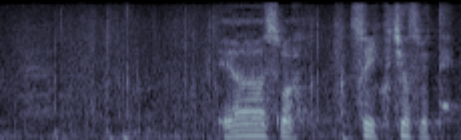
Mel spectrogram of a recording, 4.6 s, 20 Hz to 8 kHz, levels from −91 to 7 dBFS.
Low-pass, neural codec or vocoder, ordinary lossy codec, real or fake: 7.2 kHz; none; MP3, 32 kbps; real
